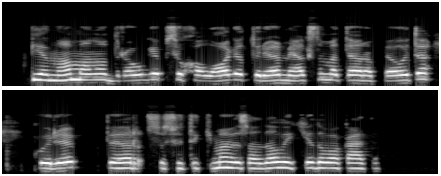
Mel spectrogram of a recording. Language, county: Lithuanian, Kaunas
